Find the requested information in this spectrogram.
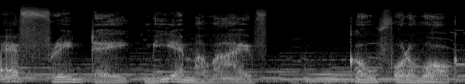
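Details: Laryngectomy patient speaking hands-free with a Provox voice prosthesis; tracheoesophageal (voice prosthesis) speech after laryngectomy.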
